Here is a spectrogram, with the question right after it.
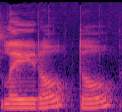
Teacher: In ladle, we have the dark L sound. So basically we're going right from our D, or our flap, ladle, dull, into that L sound. The back of the tongue drops, ladle, dull. You're just trying to move quickly from the D to the L, and the letter E is silent.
